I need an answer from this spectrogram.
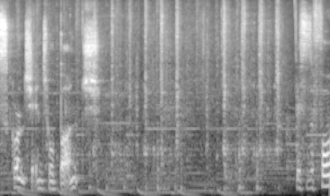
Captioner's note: chop chop chop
